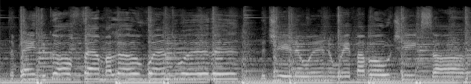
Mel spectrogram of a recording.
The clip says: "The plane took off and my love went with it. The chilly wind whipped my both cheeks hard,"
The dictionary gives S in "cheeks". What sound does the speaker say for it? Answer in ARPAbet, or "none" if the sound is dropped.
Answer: S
